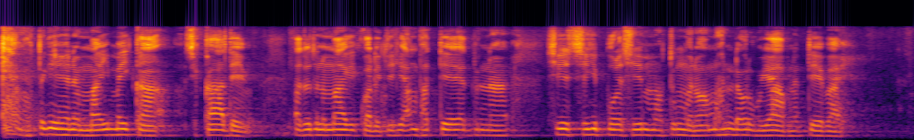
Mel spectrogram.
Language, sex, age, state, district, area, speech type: Manipuri, male, 30-45, Manipur, Thoubal, rural, spontaneous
